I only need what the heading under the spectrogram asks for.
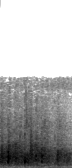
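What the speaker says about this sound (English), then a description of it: "round of applause for our nitrous" An audience claps at a medical conference presentation, a steady patter of many hands, moderately loud and fairly close, brief and without voices.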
